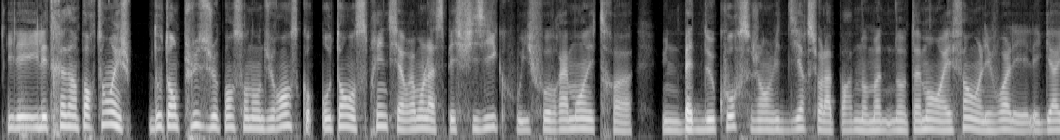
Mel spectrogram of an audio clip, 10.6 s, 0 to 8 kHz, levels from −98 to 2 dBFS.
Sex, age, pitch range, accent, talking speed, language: female, 20-39, 140-165 Hz, French, 270 wpm, French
